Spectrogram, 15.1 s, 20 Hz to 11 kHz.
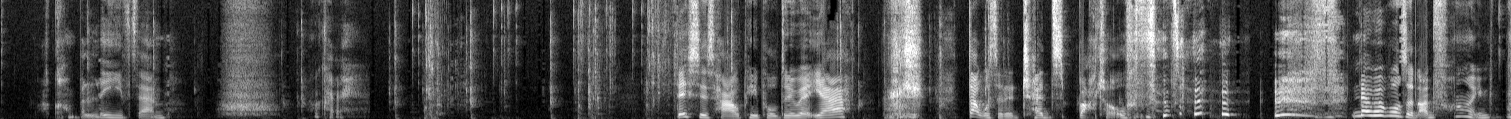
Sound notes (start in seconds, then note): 2.1 deep breath; 8.6 laugh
